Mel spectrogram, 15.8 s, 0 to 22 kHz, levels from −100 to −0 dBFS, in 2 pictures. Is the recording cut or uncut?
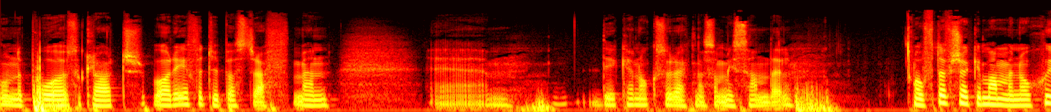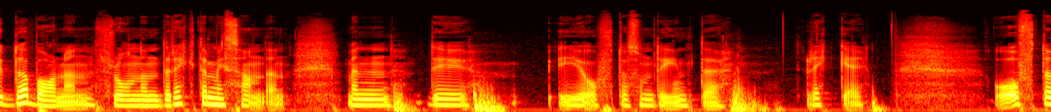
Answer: uncut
